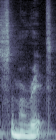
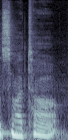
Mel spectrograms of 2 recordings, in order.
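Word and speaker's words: Summitar: see that's the Scimitar I said it wrong in the last video. I said Summerit. It's the Summertar 50 f2.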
